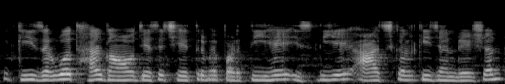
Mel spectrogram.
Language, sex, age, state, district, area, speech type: Hindi, female, 30-45, Madhya Pradesh, Bhopal, urban, spontaneous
